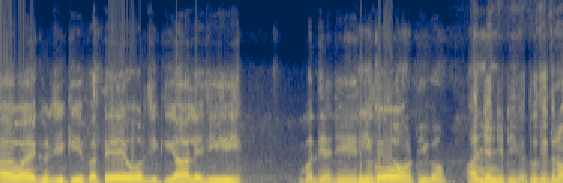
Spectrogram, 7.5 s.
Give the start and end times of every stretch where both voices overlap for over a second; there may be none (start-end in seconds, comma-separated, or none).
none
